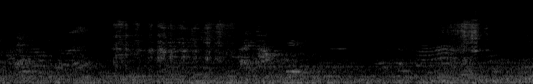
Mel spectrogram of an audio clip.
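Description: Liquid pours and splashes into a metal bowl.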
